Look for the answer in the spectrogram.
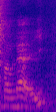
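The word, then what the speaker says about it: monē (μονή): which is in Greek, is pronounced monē, these two words give us a glimpse of the scope and detail of the place that he's preparing for us.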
